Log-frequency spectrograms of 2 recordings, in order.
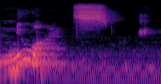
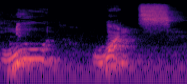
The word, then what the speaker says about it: nuance: The first one, number one, nuance. Two syllables, new-ance. Nuance, right?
